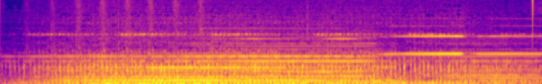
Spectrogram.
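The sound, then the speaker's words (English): Music made for cats plays steadily, with low, purr-like rumbling tones beneath sustained higher pitches that slide and glide around, plus a few soft repeated high blips early on. “There's lower, almost purring noises mixed with higher frequency pitches, and they're all sort of like sliding around.”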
